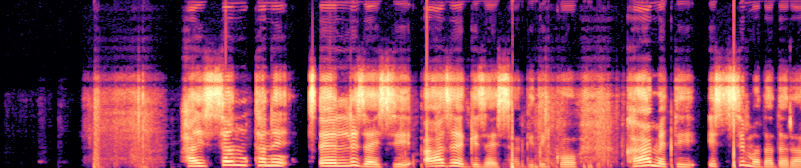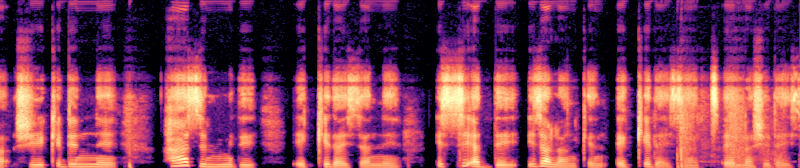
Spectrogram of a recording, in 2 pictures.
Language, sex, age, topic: Gamo, female, 18-24, government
